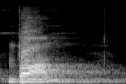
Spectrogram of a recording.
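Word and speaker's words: bomb: बी अक्षर दो case में साइलेंट रहता है, जब बी को वर्ड में एम के बाद रखा जाता है तथा जब बी को टी से पहले रखा जाता है। इन दोनों ही परिस्थितियों में बी साइलेंट रहता है, जैसे डेट, डॉट, डेटा, बॉम्ब, थम।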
